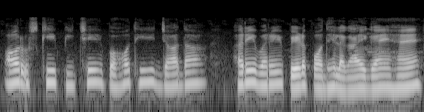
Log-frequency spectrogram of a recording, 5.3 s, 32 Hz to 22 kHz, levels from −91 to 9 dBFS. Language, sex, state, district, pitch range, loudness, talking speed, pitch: Hindi, male, Jharkhand, Ranchi, 140-175 Hz, -18 LUFS, 145 wpm, 160 Hz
